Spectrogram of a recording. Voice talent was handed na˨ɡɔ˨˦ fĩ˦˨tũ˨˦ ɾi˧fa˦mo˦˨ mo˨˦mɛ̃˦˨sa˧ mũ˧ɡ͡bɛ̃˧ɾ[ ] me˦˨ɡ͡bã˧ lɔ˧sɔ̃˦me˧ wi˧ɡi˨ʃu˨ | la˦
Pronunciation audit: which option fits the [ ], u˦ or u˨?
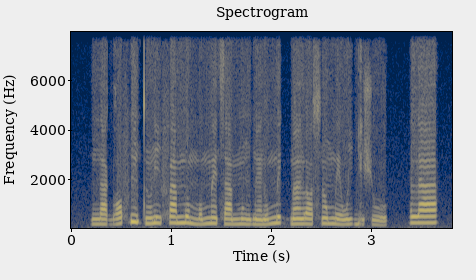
u˦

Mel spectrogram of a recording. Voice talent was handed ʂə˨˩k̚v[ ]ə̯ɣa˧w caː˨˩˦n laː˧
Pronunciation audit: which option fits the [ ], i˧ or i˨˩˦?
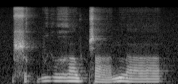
i˧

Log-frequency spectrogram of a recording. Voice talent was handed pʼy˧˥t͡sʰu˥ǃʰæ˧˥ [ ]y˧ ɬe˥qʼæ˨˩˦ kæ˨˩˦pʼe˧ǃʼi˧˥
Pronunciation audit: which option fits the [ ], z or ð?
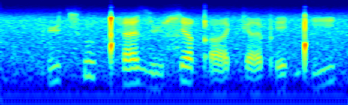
z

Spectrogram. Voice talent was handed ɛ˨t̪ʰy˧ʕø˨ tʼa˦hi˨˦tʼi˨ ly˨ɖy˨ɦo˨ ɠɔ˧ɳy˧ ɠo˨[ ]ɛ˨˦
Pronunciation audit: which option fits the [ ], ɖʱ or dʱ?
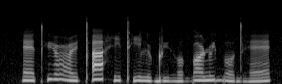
dʱ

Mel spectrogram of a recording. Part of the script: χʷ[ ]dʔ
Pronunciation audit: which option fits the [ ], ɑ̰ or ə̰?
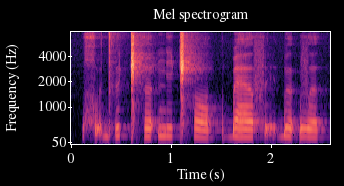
ə̰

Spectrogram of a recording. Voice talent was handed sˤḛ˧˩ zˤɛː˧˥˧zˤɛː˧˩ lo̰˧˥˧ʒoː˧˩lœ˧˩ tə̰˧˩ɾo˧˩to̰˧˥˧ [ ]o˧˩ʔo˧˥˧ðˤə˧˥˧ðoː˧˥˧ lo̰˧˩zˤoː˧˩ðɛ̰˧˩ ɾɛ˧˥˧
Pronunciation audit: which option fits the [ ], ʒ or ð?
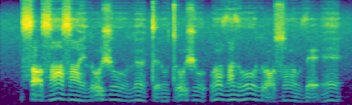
ʒ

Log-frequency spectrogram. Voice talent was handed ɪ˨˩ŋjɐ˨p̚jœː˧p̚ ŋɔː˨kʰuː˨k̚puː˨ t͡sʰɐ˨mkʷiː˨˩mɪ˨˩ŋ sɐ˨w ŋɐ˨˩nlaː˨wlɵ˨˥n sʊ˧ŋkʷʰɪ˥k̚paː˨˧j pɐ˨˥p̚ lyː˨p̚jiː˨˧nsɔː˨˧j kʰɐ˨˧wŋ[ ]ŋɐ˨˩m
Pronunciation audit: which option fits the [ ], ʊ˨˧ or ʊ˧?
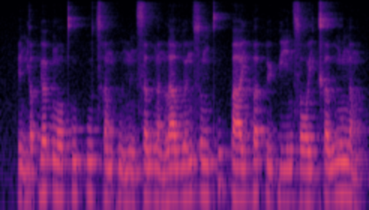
ʊ˧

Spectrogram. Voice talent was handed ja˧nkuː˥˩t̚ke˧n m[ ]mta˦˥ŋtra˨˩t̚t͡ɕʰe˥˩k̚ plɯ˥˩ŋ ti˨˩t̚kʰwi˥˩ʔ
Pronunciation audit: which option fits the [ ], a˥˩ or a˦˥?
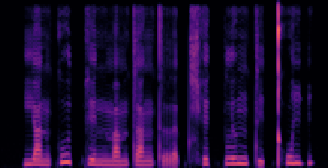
a˦˥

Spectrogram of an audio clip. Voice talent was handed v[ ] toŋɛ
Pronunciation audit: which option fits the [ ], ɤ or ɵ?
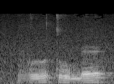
ɤ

